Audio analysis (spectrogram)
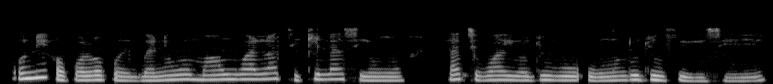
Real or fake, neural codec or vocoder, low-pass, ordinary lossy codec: real; none; 5.4 kHz; none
